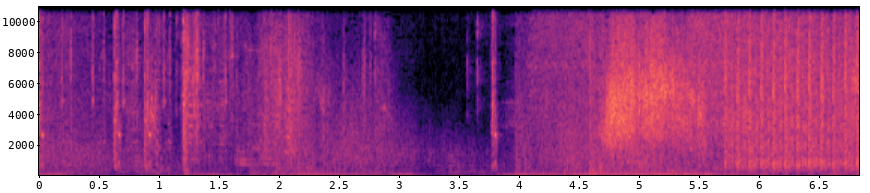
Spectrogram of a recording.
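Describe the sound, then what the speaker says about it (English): Repeated mortar blasts and gunfire from the Toy Soldiers video game, with rolling booms and crackling shots stacking up in a dense, continuous battle din. "Oh, we're getting counter-mortared."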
